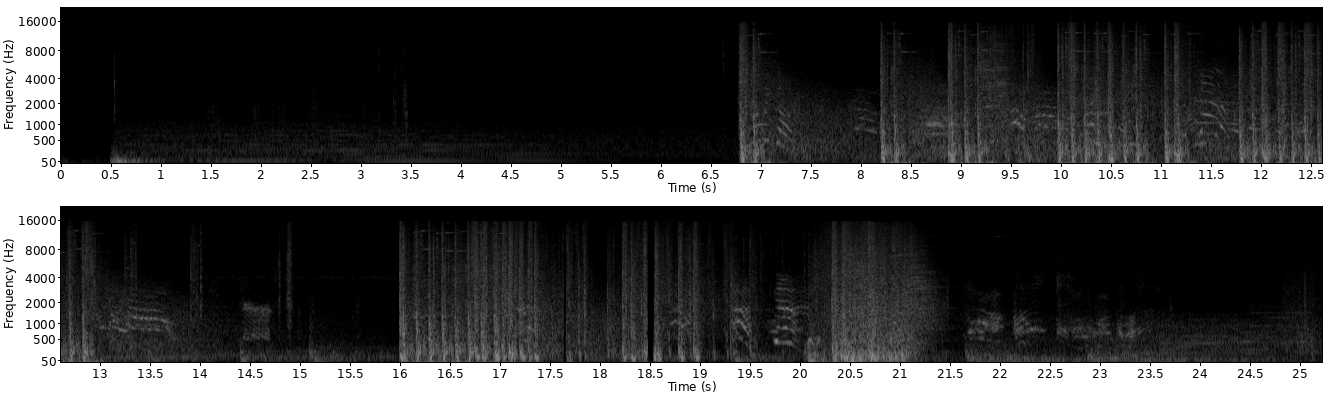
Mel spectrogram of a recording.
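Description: Gunfire in The Outer Worlds video game: after a quiet low-key stretch, loud repeated bursts of rapid shots come in two dense volleys, with brief pauses and lingering game ambience between them.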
